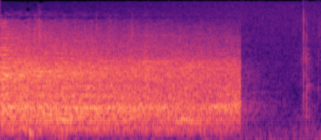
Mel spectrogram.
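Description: A dense, even crackle of noise like a crowd clapping, fading slightly, that cuts off suddenly about three seconds in, followed by a brief hush with one faint tick.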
